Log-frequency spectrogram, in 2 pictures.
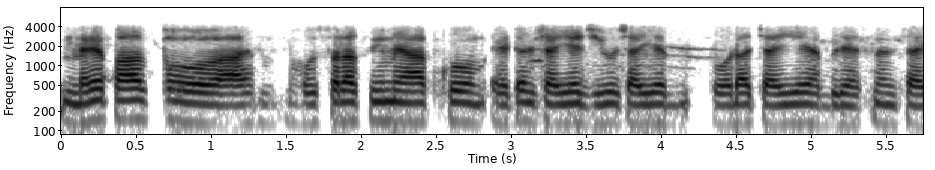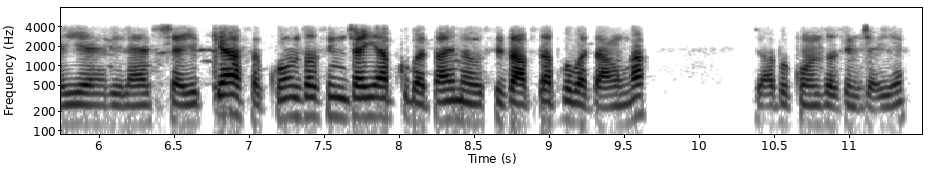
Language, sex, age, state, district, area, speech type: Urdu, male, 30-45, Bihar, Darbhanga, rural, conversation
